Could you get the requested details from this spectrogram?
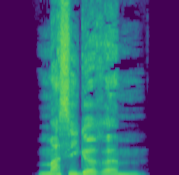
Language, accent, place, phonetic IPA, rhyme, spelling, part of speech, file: German, Germany, Berlin, [ˈmasɪɡəʁəm], -asɪɡəʁəm, massigerem, adjective, De-massigerem.ogg
- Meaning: strong dative masculine/neuter singular comparative degree of massig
